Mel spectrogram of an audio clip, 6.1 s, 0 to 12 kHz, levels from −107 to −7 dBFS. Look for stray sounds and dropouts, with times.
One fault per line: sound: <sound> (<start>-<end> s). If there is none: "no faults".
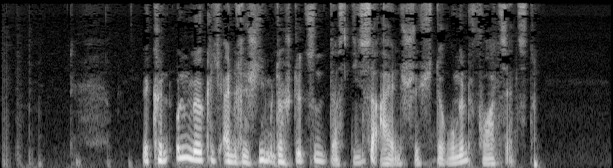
no faults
